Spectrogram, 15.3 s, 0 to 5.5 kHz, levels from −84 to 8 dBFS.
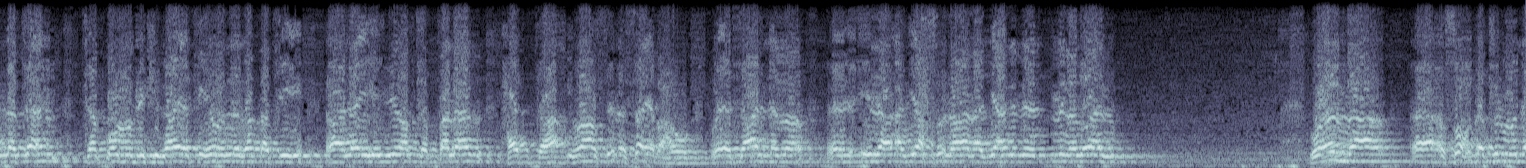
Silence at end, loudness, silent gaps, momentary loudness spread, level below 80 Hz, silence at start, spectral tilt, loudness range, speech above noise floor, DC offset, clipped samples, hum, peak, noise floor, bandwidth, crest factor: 0 s; -8 LUFS; none; 8 LU; -32 dBFS; 0 s; -7.5 dB/octave; 4 LU; 20 dB; under 0.1%; 1%; none; 0 dBFS; -28 dBFS; 5.4 kHz; 8 dB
